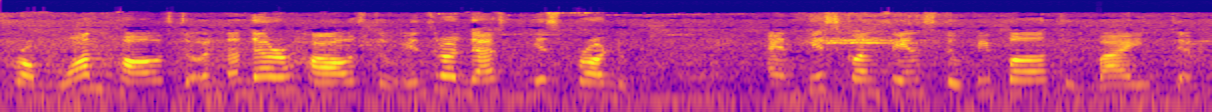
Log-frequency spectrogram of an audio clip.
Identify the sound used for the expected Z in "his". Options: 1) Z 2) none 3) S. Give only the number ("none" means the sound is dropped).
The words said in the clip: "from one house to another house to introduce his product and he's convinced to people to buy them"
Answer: 3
